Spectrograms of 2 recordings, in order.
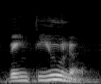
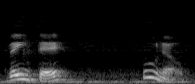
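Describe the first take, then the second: First: The parts are run together quickly. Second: The two parts are said separately.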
